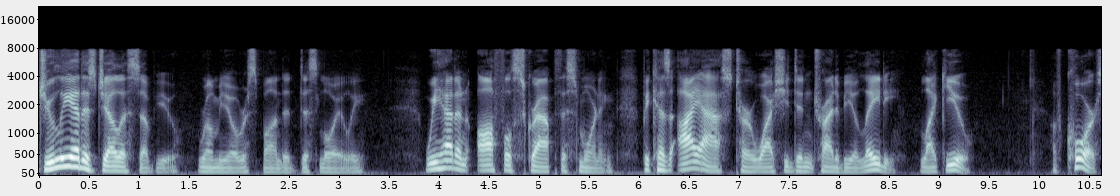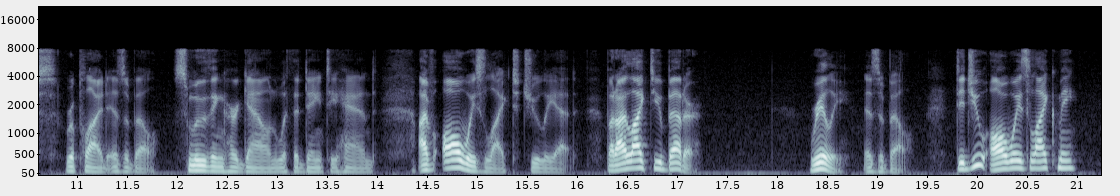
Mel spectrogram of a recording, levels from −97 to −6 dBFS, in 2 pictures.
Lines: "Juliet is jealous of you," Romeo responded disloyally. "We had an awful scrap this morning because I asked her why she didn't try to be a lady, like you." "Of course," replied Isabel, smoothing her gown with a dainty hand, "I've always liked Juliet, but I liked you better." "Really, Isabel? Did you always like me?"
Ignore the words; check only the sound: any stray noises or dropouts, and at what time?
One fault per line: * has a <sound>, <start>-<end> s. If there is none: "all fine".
all fine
